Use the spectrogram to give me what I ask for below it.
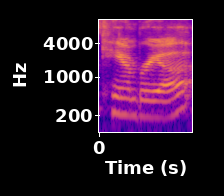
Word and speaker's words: Cambria: pronounce that right, Yeah. Cambria?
